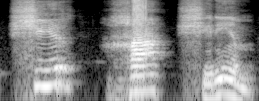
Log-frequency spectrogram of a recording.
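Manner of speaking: "Shir HaShirim" very slow, with a breathed h; Hebrew pronunciation. Shown as a demonstration. Teacher presenting "Shir HaShirim" to students, slow and clear. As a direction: lay out "Shir HaShirim" slowly, word by word.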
